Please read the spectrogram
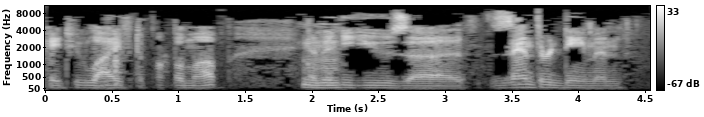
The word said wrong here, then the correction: Xathrid Demon: Why does everybody pronounce that card wrong? – Oh, it's Xathrid Demon. – There is no N in it. Just FYI.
